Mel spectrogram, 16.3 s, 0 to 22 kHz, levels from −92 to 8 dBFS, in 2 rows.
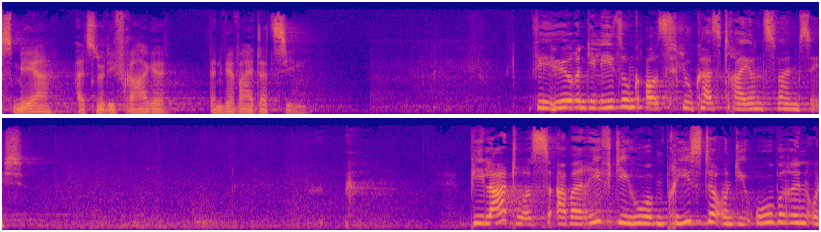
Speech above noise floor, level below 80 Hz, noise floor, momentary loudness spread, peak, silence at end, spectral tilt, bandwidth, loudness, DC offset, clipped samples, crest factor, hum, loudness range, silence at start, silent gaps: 32 dB; -58 dBFS; -54 dBFS; 24 LU; -4 dBFS; 0 s; -3.5 dB/octave; 16.5 kHz; -22 LUFS; under 0.1%; under 0.1%; 20 dB; none; 22 LU; 0 s; none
